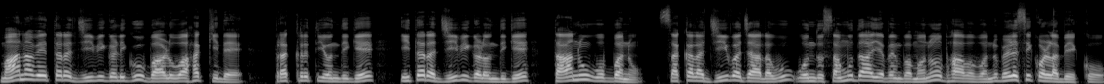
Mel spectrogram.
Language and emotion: Kannada, neutral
